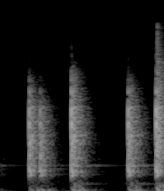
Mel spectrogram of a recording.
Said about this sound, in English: You two hear a knock that goes something like...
